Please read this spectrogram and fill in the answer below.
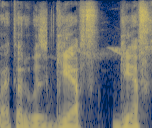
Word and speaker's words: GIF: I pronounce GIF with a G. Yeah, that's not how it's pronounced.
